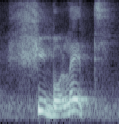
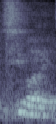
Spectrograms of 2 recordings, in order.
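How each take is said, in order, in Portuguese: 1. A palavra não começa com som de s. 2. A palavra começa com som de s. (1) "diga para mim a palavra chibolete" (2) "Cibolete é com saber"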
